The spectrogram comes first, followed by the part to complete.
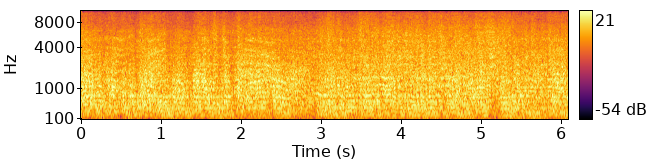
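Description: Loud, steady wall of harsh distorted noise with faint held tones running through it.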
